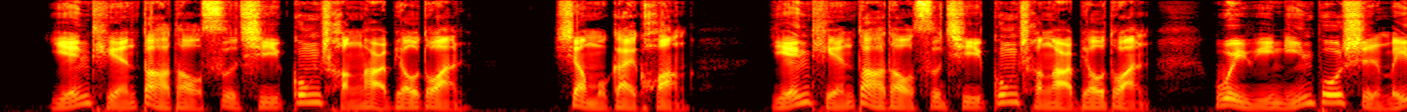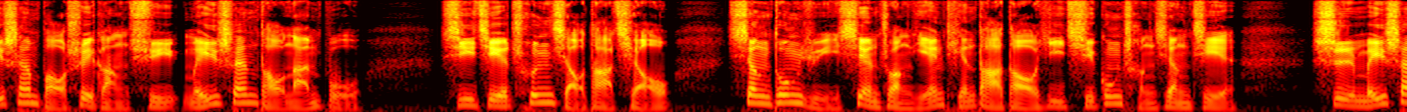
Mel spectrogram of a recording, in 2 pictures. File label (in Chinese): 男 工程汇报; 盐田大道工程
